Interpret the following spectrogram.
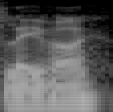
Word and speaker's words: Levi: they pronounce his name I asked him he said it's Levi Levi jeans like the jeans Levy coell your charers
